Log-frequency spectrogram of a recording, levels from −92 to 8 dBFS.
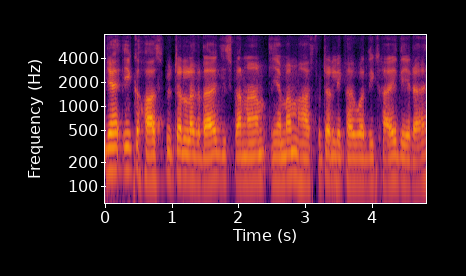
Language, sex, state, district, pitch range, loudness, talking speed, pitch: Hindi, male, Uttar Pradesh, Jyotiba Phule Nagar, 115-125 Hz, -20 LUFS, 200 wpm, 120 Hz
